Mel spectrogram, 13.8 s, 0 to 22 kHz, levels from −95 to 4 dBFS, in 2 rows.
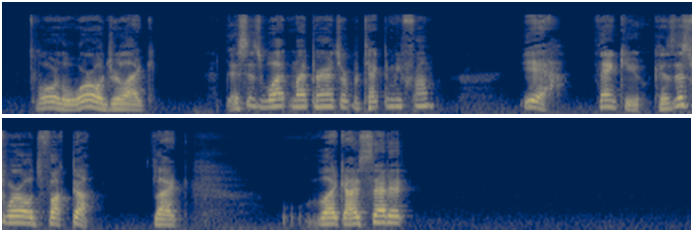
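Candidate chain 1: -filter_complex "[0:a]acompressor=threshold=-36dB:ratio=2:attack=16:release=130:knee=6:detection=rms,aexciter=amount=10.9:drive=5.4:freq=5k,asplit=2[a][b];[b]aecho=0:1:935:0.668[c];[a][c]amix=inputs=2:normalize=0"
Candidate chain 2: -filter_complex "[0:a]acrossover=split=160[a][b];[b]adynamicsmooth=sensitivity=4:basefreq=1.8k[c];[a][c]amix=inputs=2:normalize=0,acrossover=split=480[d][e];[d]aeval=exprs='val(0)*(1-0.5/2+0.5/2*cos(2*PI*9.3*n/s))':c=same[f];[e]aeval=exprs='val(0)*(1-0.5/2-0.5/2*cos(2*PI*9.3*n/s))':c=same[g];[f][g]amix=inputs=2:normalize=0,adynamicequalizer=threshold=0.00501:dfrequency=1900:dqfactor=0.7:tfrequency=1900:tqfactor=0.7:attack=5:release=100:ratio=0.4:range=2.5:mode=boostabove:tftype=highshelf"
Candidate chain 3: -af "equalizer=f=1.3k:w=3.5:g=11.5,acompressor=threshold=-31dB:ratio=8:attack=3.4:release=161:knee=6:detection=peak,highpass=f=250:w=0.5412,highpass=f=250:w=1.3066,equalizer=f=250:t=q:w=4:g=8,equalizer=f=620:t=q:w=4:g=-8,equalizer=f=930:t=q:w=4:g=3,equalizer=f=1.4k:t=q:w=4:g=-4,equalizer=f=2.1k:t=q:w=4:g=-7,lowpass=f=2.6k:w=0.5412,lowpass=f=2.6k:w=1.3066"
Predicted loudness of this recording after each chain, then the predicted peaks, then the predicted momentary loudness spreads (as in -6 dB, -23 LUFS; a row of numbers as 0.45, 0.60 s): -27.0, -34.5, -40.5 LUFS; -4.5, -13.0, -24.0 dBFS; 18, 15, 13 LU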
